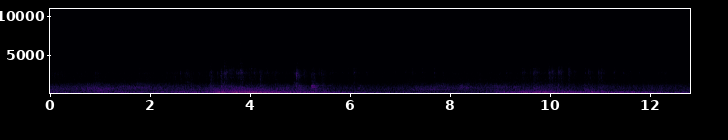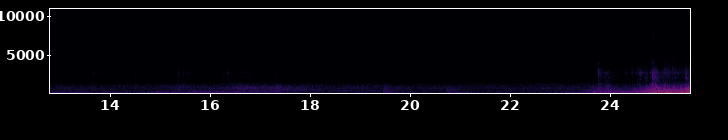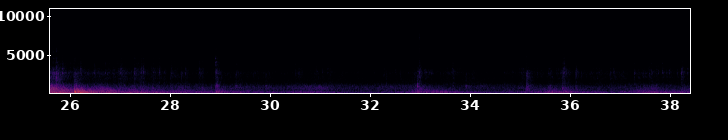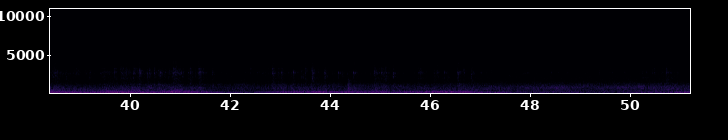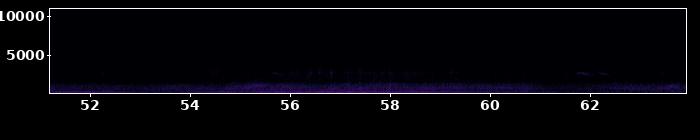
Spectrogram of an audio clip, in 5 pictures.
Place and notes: Chania 731 00, Crete, abandoned metallic object
some old abandones rusty cradle-like machine in vineyard. contact microphone
Chania, Greece, 7 May 2019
